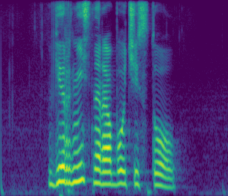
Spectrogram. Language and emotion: Russian, angry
